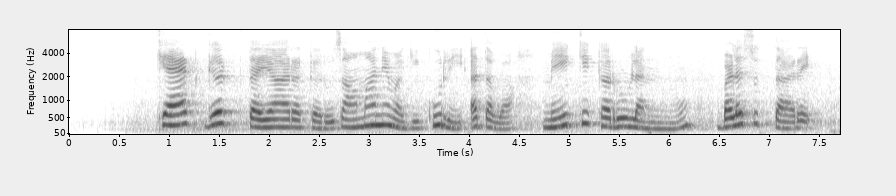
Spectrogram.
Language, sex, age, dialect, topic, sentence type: Kannada, female, 31-35, Coastal/Dakshin, agriculture, statement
